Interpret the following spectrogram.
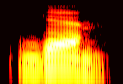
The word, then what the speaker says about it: জ্ঞান: তাহলে জ্ঞান যখন আপনি লিখছেন তখন এখানে আপনি পাচ্ছেন গ এবং গ এর মতো। ঠিক আছে? তাহলে এখানে পাচ্ছেন গ এর মতো, উচ্চারণটা গ চন্দ্রবিন্দু এর মতো।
